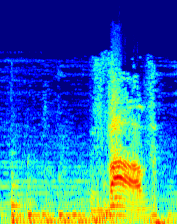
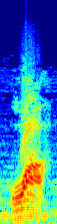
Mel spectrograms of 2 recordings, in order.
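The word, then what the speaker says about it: ו: The Hebrew letters sound like this: Yud, He, Vav in the modern Hebrew, or Wah in the ancient Hebrew, and then He.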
